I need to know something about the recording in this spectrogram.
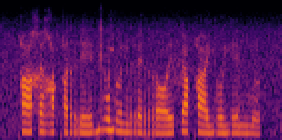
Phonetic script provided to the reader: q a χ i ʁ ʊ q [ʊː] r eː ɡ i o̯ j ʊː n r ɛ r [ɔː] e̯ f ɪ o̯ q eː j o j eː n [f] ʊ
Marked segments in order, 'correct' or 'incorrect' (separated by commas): incorrect, correct, incorrect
